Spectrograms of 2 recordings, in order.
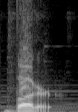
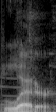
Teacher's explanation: the T sound, when it's between vowels, often softens into more of a D sound. Right, the flap T.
